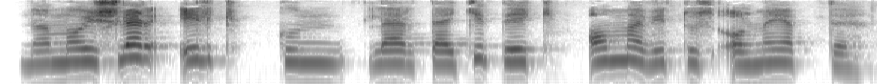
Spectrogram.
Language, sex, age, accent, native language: Uzbek, female, 18-24, Samarqand, Uzbek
